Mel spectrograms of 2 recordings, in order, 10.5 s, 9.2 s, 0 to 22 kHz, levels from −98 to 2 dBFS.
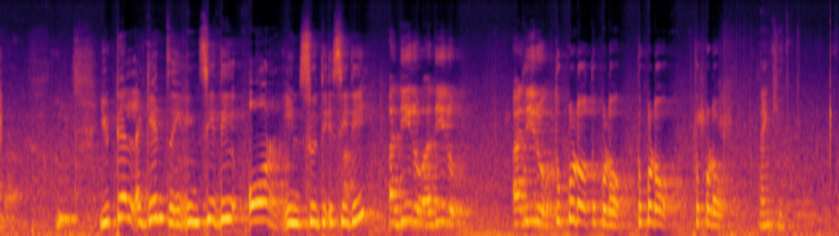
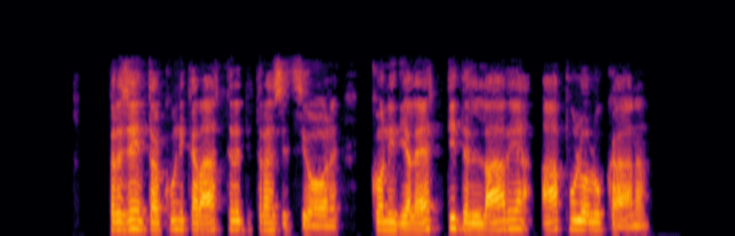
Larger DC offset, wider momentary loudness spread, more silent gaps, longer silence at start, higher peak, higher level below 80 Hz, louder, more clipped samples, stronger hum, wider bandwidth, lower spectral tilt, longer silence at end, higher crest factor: neither; first, 14 LU vs 8 LU; second, none vs 4.50-4.64 s, 6.72-6.76 s; second, 0 s vs 1.4 s; about the same, -2 dBFS vs -2 dBFS; first, -38 dBFS vs -62 dBFS; about the same, -18 LUFS vs -19 LUFS; neither; neither; first, 12.5 kHz vs 7.8 kHz; about the same, -5.5 dB/octave vs -6 dB/octave; second, 0 s vs 1.1 s; about the same, 16 dB vs 18 dB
